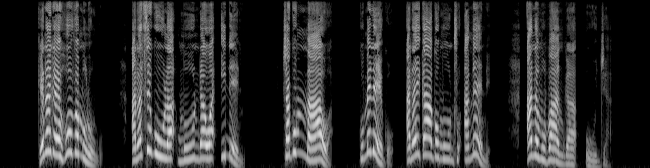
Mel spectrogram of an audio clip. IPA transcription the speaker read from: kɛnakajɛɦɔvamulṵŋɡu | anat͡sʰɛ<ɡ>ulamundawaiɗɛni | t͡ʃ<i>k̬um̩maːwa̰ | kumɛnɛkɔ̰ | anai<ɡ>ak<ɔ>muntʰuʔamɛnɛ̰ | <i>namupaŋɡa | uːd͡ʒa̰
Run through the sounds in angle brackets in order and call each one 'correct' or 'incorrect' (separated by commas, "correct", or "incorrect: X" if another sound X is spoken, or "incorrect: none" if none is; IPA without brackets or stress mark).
incorrect: k, incorrect: a, incorrect: k, correct, incorrect: a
